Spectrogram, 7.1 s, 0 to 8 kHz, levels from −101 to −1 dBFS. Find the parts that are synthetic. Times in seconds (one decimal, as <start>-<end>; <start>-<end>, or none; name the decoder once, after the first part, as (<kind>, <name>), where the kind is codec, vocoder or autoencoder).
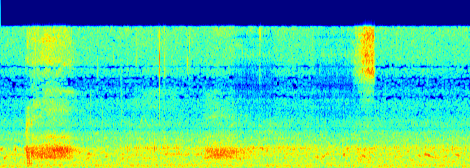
3.5-4.1 (vocoder, HiFi-GAN); 4.7-5.6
